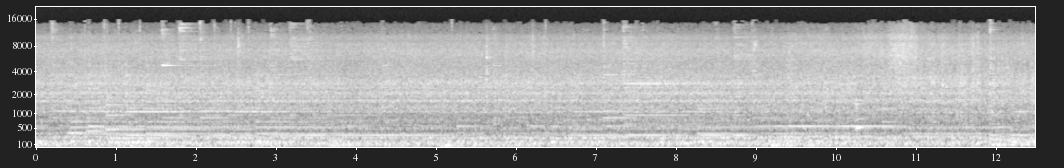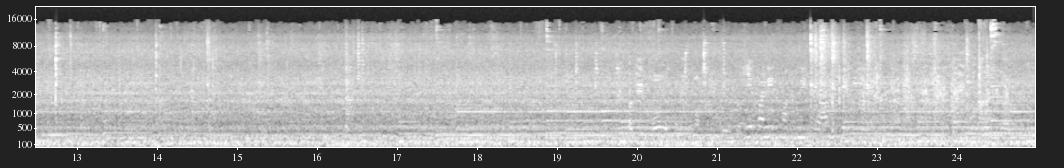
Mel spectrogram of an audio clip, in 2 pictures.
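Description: A steady, loud mechanical roar with music playing over it. A few light metal clinks come near the end as a ladle works the curry pans.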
